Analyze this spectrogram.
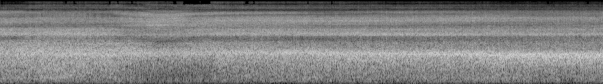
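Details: Dental saliva ejector suction (sound effect): a steady, loud hissing, airy rush as the suction runs continuously.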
